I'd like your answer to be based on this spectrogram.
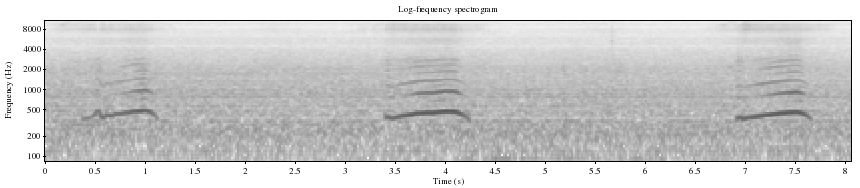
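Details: Snoring in a cat sleeping on a computer chair: three slow, squeaky whistling breaths, about eight per minute, with a faint nasal whistle.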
